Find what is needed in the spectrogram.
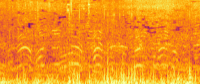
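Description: A large pack of horses and riders jostling at a kupkari game: many overlapping men's shouts and voices over a steady low rumble of hooves on dirt.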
